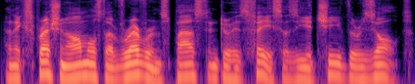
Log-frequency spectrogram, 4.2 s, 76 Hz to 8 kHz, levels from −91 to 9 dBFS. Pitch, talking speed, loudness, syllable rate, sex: 100 Hz, 200 wpm, -19 LUFS, 6.2 syllables/s, male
